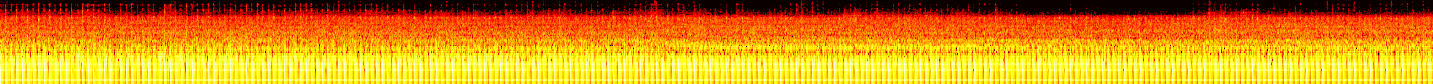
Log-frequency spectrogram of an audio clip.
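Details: Old Montgomery Ward Power Kraft lawn tractor, single-cylinder engine, choke/throttle full up after cleaning: pops along steadily at a fast even beat, no misses in this stretch; a stutter appears later while driving in gear.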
